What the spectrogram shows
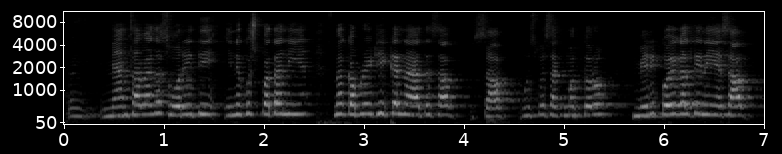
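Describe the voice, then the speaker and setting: A guilty young house servant begs for forgiveness in a short film drama, meek and stammering, as a woman acts him out. The voice sits fairly high for the part. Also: flat delivery, fairly quick, darkish tone, lightly acted. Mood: pleading.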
